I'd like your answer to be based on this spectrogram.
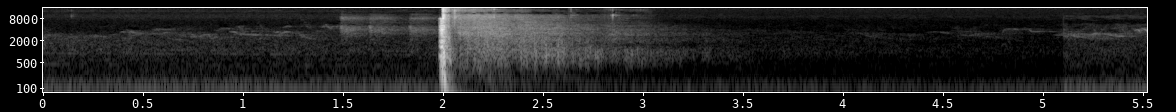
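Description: A single sharp, loud 9mm Luger pistol shot fired with CCI Blazer Brass ammunition cracks outdoors, followed by a short fading echo and then near silence.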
